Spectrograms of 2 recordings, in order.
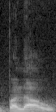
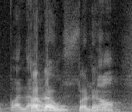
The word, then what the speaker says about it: Palau: de Filipinas con las Islas palaos que se pronuncia también Palau Palau o palaos eh donde se dio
